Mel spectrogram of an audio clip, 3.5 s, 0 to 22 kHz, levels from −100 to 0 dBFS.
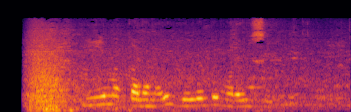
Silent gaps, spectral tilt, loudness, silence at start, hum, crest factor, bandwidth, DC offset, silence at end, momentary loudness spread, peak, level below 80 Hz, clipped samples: none; -4.5 dB/octave; -20 LUFS; 0.25 s; none; 18 dB; 11.5 kHz; under 0.1%; 0 s; 20 LU; -2 dBFS; -40 dBFS; under 0.1%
